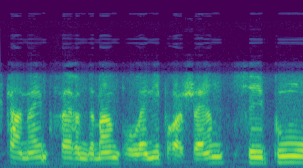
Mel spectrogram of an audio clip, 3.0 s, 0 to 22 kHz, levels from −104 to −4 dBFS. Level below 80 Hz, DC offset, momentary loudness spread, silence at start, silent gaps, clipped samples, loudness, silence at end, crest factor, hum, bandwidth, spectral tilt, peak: -66 dBFS; under 0.1%; 4 LU; 0.05 s; none; under 0.1%; -20 LUFS; 0 s; 16 dB; none; 4.8 kHz; -8 dB/octave; -4 dBFS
